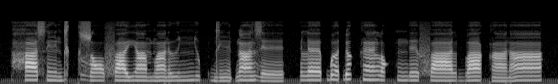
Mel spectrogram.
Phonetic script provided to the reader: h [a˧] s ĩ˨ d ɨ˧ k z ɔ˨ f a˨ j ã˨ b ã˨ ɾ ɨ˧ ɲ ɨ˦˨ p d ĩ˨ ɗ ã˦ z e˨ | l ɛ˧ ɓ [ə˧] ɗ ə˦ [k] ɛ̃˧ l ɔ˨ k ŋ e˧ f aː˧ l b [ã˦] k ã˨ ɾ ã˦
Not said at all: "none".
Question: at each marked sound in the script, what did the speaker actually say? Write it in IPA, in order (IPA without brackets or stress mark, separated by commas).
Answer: a˧, ə˧, k, a˦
